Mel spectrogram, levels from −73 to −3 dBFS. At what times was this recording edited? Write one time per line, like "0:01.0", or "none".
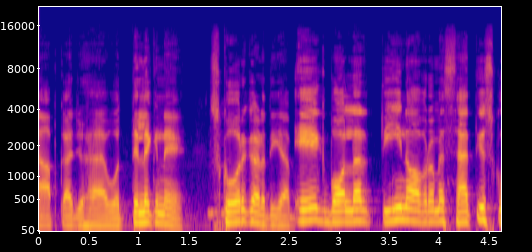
0:02.6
